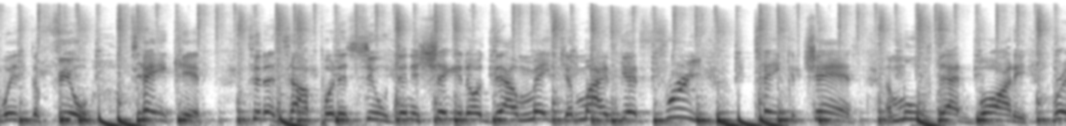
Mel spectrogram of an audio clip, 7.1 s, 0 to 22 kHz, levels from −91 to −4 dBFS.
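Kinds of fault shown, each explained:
Drift correction step: from 3.98 to 5.05 s the whole sound runs 6.15 percent slow and sits 110 cents flat, a touch more than a semitone, then snaps straight back. Speed and pitch move together, so it's a playback rate change rather than any pitch effect. That's likely clock-matching software jumping the rate in a single step to refill its buffer, instead of easing it over gradually.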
